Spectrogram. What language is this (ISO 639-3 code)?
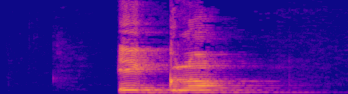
ajg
